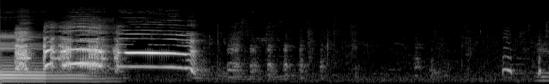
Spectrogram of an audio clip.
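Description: Rooster crowing once, a loud call of about two seconds ending in a long held note that drops away at the end.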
